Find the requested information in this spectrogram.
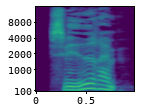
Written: SVEDEREMMEN

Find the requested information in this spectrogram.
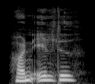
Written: håndæltet

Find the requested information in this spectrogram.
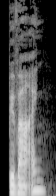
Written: bevaring

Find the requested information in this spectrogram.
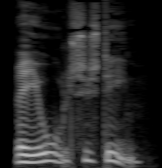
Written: reolsystem

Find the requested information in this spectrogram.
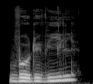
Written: VAUDEVILLES

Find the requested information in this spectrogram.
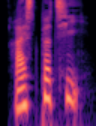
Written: restparti

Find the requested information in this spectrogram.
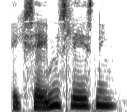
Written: eksamenslæsning

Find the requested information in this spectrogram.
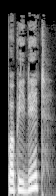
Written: bobinet

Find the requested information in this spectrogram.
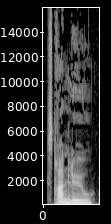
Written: strandløve

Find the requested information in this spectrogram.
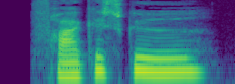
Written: frakkeskøde

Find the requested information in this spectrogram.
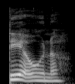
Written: derunder

